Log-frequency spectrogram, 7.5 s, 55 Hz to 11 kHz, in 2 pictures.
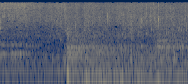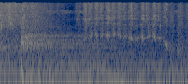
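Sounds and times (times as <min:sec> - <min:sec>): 
tap water running: 0:00.0 - 0:04.3
toothbrush scrubbing at a bathroom sink: 0:05.4 - 0:07.5.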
